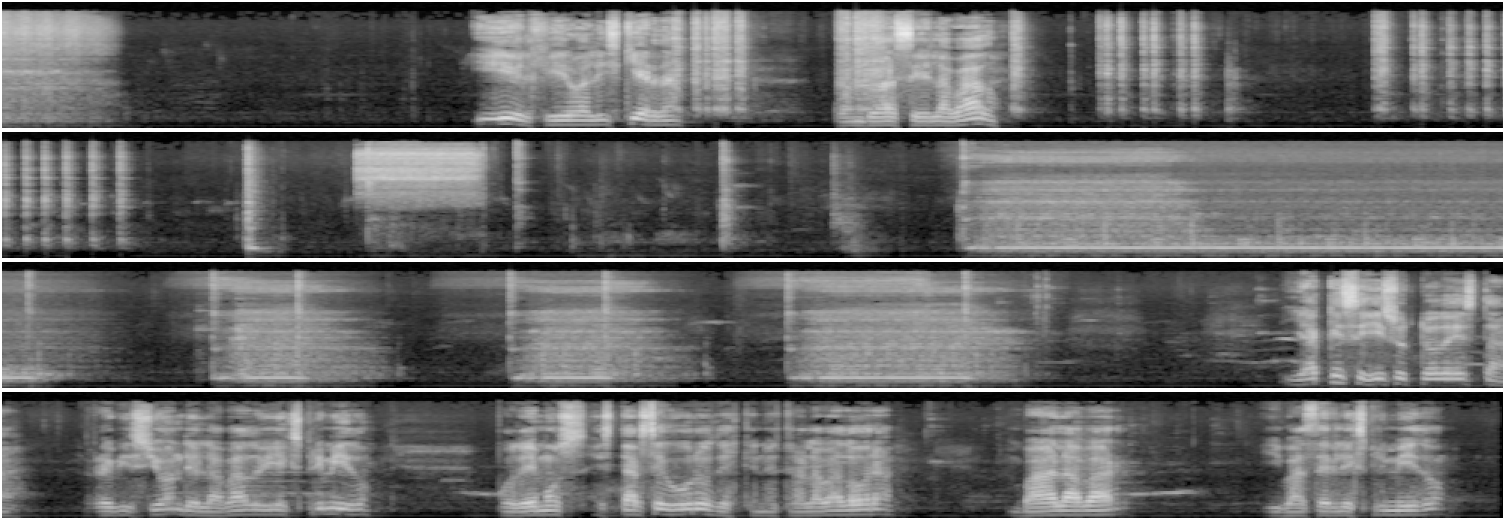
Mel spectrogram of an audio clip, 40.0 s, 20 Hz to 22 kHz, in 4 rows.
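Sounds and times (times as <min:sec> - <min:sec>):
brief hiss: 0:00.0 - 0:00.8, 0:12.4 - 0:13.3
washing machine motor whirring: 0:16.4 - 0:20.6, 0:21.5 - 0:22.5, 0:23.4 - 0:24.6, 0:25.3 - 0:26.9.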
